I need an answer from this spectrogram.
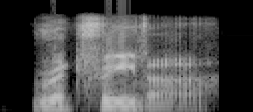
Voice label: "retriever", British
